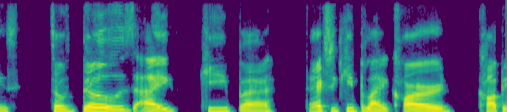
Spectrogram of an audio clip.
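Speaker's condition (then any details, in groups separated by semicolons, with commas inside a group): Multiple sclerosis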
